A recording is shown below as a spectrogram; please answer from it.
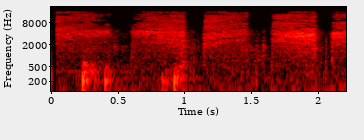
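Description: An aerosol spray can fires in four short hissing bursts separated by brief pauses, each a bright, close spray sound, with faint scraping or clicking between them.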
